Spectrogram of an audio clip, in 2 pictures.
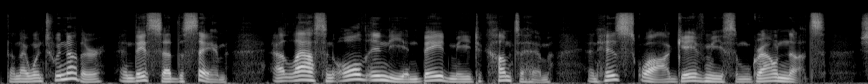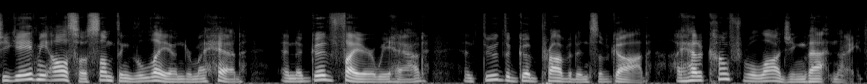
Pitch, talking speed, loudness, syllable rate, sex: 150 Hz, 205 wpm, -20 LUFS, 4.8 syllables/s, male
